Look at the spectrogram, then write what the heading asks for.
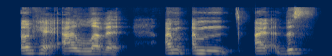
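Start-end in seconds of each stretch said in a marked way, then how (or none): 1.7-3.1 very slow, halting stutter with stumbling restarts. Reacting warmly to the other speaker's point, stuttering. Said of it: "I'm stuttering".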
